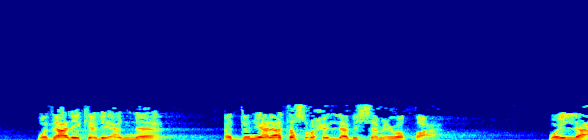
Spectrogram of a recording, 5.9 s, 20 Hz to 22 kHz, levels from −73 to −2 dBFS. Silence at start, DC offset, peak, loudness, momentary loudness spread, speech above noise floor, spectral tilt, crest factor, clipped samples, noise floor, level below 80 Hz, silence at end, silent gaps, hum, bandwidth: 0.4 s; under 0.1%; 0 dBFS; -16 LUFS; 10 LU; 40 dB; -8.5 dB/octave; 16 dB; under 0.1%; -54 dBFS; -50 dBFS; 0 s; none; none; 5.8 kHz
